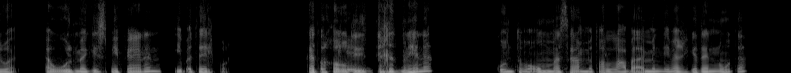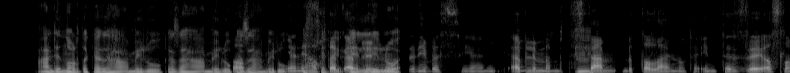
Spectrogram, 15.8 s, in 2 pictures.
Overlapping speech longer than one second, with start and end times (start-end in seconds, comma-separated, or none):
10.2-12.0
